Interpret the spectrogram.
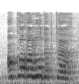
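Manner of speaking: loud, high call after someone leaving. Acted. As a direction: call him back urgently, loud and high. Calling after the leaving doctor.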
